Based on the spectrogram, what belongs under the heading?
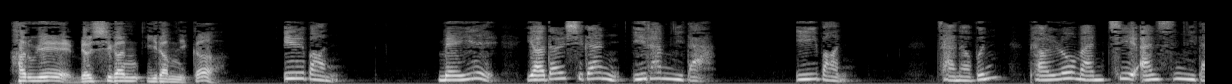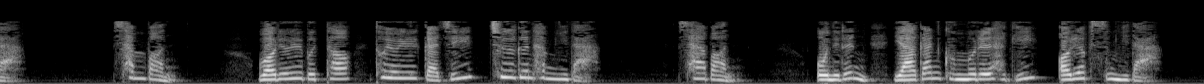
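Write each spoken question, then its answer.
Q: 하루에 몇 시간 일합니까?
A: 1: 매일 8시간 일합니다.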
